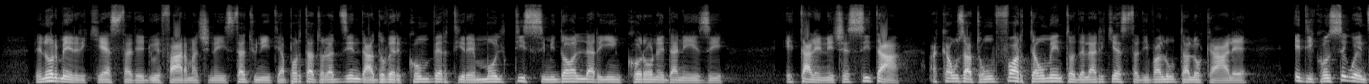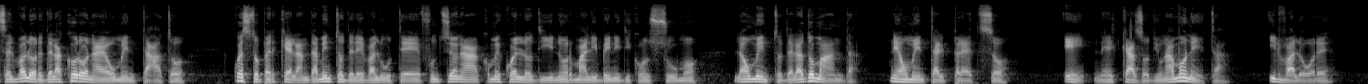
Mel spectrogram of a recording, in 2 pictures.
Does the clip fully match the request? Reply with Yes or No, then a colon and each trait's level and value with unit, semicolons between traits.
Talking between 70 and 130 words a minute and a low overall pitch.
No: average, 150 wpm; low, 110 Hz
